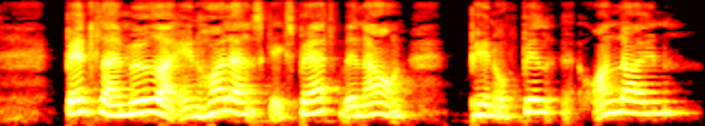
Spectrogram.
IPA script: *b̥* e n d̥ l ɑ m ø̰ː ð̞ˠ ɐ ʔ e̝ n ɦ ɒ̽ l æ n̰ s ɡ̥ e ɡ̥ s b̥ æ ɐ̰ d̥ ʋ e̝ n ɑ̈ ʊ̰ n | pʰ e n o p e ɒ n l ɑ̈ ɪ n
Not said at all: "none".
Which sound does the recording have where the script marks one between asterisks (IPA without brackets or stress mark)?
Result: b̥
